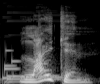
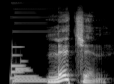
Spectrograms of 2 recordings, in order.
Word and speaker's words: lichen: called lychen actually adventurer it is pronounced as lycan or legend but carry on and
